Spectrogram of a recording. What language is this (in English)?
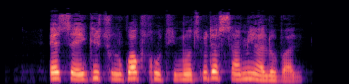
Georgian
